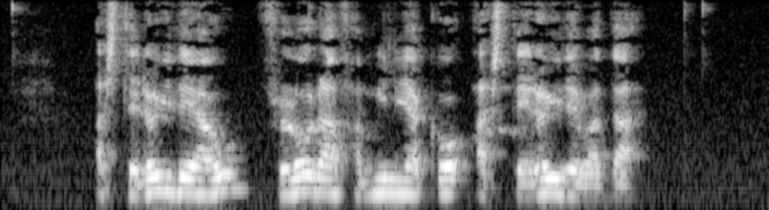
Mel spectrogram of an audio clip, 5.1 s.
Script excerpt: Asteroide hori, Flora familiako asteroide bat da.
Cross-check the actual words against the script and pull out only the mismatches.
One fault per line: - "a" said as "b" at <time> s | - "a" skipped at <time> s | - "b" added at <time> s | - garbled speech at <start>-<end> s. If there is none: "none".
- "hori" said as "hau" at 1.4 s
